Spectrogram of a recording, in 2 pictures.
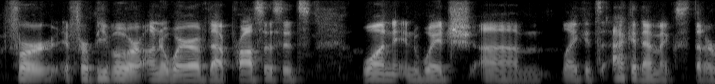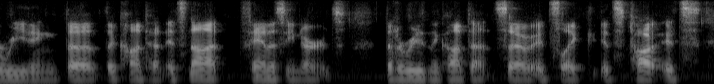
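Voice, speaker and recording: A man's voice: medium pitch, level tone, brisk, a bit bright. A man hosting a live sports betting stream, upbeat and practiced as he reads sponsor plugs. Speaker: host.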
